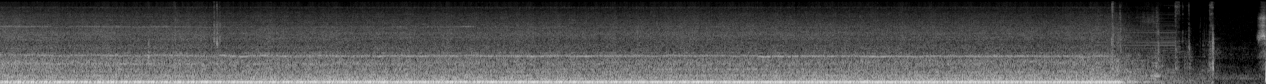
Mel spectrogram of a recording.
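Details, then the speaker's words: 1990 Dodge Ramcharger, formerly non-running, now running on its own power without modifications: a smooth, even idle with a steady low hum and no misses or ticking until shut-off, a healthy engine. "as you can hear it runs fine it runs great as opposed to the what did when I bought it it's no longer a non-running vehicle"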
